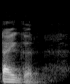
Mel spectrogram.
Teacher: टाइगर में टाई को हम लोग तेजी से बोलते हैं, स्ट्रेस देके बोलते हैं, और गर को थोड़ा सा धीरे बोलते हैं। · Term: ट्रोकी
